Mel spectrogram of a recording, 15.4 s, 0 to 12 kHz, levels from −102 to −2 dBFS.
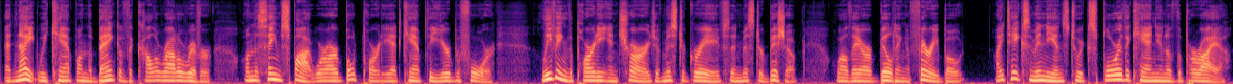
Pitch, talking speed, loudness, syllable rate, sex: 150 Hz, 200 wpm, -20 LUFS, 5.6 syllables/s, male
